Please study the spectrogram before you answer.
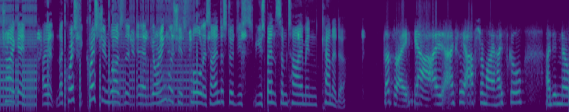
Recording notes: We apologize for the cyber gremlins interfering with the sound quality of this interview.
